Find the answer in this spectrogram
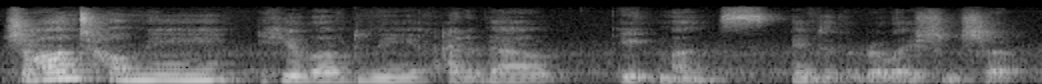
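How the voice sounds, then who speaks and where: Recovering from losing her voice, a woman talks casually to camera in a rambling personal statement, hoarse and breathy and often slipping into whispers. Her mid-range voice is unhurried, full of fillers and restarts. She is recorded from a distance in an echoey room with faint ambience and slight background noise.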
